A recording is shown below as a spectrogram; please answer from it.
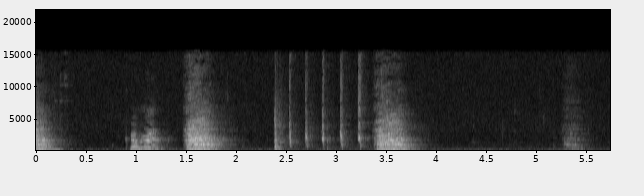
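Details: Female dog with harsh, noisy coughing bursts, a quick run of short hacking sounds between them, and a brief whine early on; coughing episode, afterwards described as not too bad and possibly improving.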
